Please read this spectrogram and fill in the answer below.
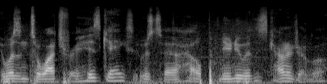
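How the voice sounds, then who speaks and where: Music plays in the background as a man talks at a fairly quick pace. His pitch is fairly high, with ordinary variation. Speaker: amateur game commentator. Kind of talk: video game commentary.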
